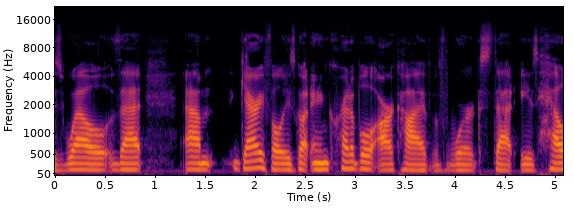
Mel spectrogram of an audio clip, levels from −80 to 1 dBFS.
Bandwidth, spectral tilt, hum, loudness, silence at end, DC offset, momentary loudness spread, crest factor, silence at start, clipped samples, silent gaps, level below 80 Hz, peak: 14 kHz; -6.5 dB/octave; none; -23 LUFS; 0 s; under 0.1%; 7 LU; 16 dB; 0 s; under 0.1%; none; -60 dBFS; -8 dBFS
